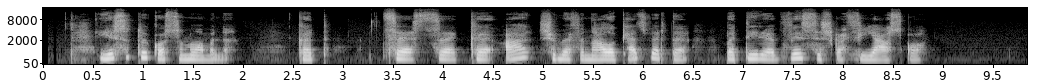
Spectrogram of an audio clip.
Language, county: Lithuanian, Vilnius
